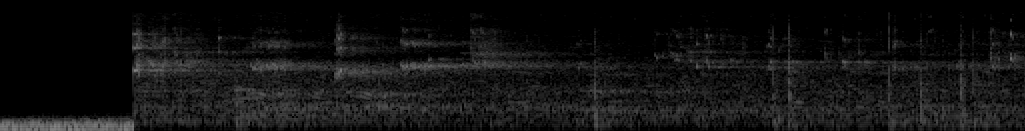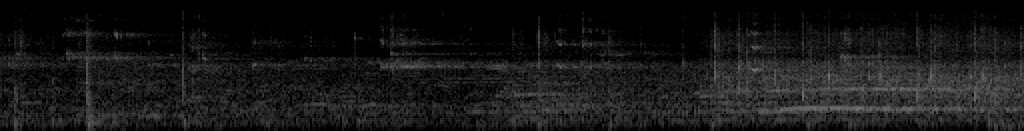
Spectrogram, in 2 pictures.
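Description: A basketball scrimmage on an indoor hardwood court: the ball bouncing, with players' voices echoing in a large hall, fairly faint. It opens with the tail of a deep intro sound effect that cuts off suddenly within the first second.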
